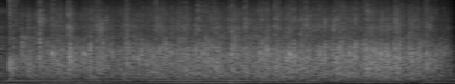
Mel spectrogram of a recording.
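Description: Loud, dense applause from a hall audience at the carp fishing championship finals, many hands clapping steadily throughout with a low background hum.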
